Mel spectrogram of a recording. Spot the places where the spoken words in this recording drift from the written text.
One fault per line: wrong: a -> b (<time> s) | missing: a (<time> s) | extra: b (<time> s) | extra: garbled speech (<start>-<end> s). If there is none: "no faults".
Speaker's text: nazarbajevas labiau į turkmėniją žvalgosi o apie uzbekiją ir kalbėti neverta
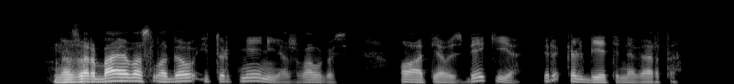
no faults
